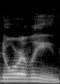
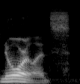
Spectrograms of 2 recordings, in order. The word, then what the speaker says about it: New Orleans: be turn me is it's not New Orleans I know that is New Orleans it's yeah it's kind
